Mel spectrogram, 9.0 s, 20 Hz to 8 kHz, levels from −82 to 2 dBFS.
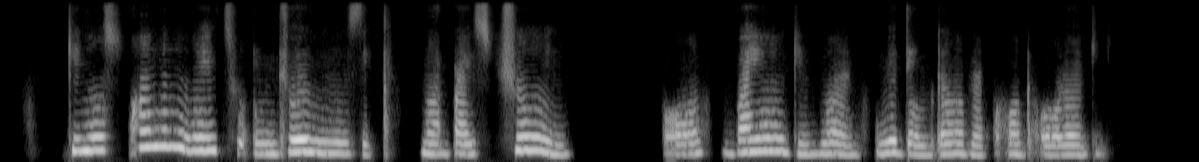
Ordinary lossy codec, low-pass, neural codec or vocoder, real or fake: Opus, 64 kbps; 7.2 kHz; codec, 16 kHz, 0.5 kbps, FreqCodec, smaller model; fake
